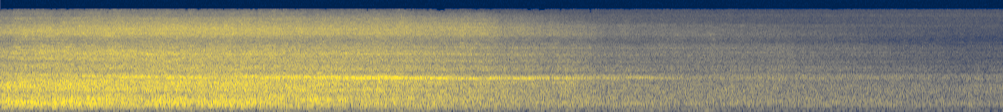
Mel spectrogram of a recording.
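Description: Electric train running past on the track, a loud rumble of wheels on rail with a steady high whine, fading away over the second half.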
